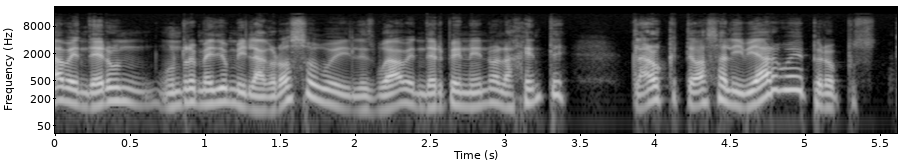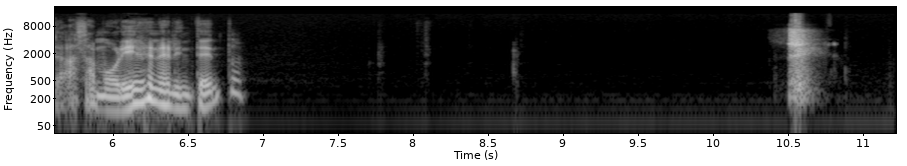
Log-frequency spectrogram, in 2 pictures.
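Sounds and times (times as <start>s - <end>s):
speech: 0.0s - 7.0s
sneeze: 10.5s - 11.2s.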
